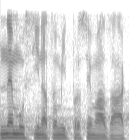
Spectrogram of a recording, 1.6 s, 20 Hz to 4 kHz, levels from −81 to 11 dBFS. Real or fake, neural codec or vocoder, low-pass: real; none; 3.6 kHz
